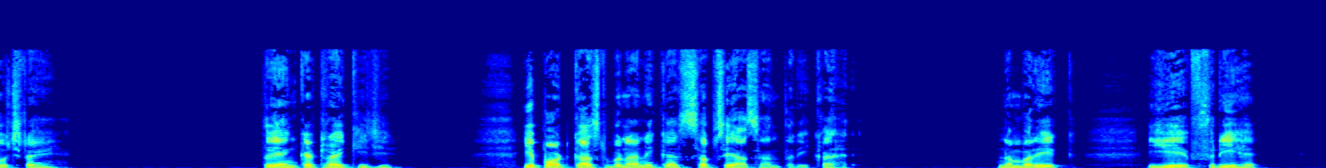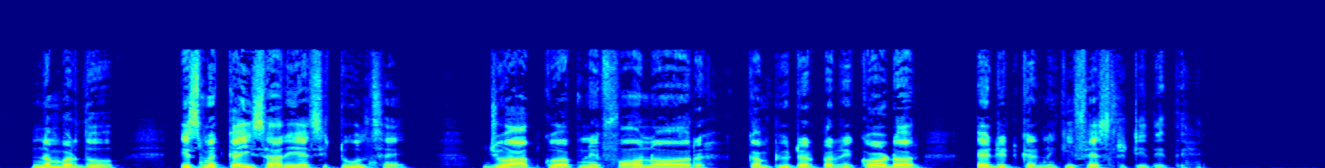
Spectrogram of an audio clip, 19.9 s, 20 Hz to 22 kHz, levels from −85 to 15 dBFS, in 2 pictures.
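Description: No technical faults are audible anywhere in the recording.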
